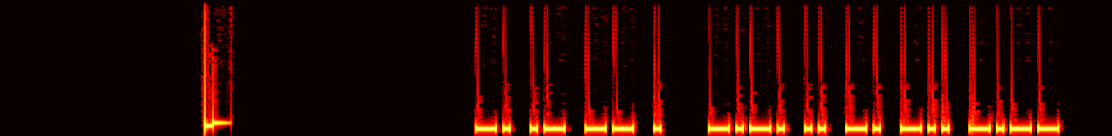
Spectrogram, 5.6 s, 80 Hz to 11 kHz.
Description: Morse code, heard as a keyed tone, about 34 wpm, 700 Hz. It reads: NAME CINDY
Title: K1USN SST QSO Practice 35wpm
